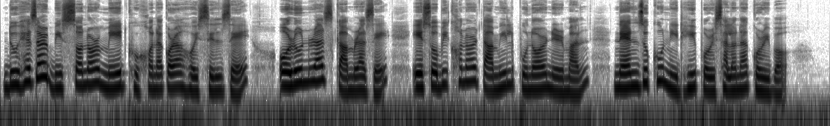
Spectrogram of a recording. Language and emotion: Assamese, neutral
